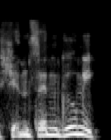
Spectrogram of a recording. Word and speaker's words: Shinsengumi: But no, I mean, it's just about a young Ronin who applies to join the Shinsengumi. I think that's how you say it. Yes, that is correct. The Shinsengumi, the last wolves of Nibu.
